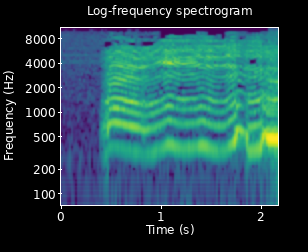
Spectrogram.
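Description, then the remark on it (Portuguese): A voice imitates a child's whiny fake crying: one sustained, wavering wail that climbs higher and more pleading at the end, fairly loud, with no other sounds. “E começa aquela coisa, não é? Aquele choro falso.”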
